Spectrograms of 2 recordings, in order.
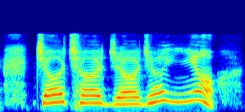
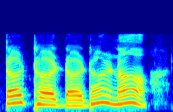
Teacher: हम पांचवा व बोलते हैं तो हम नाक से आवाज निकालते हैं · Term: अनुनासिक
